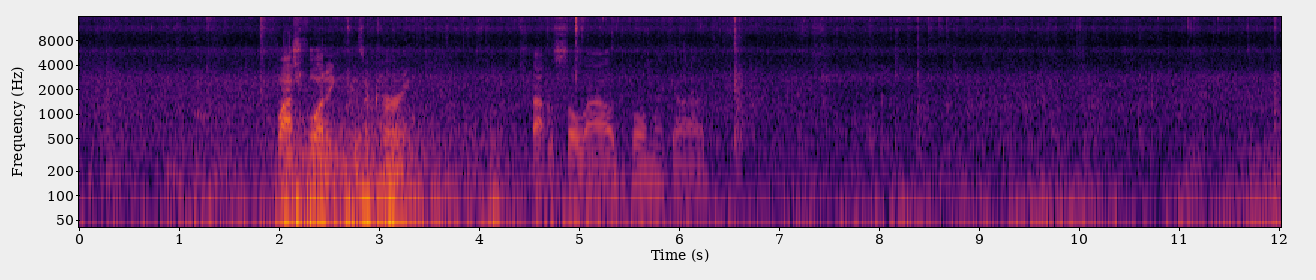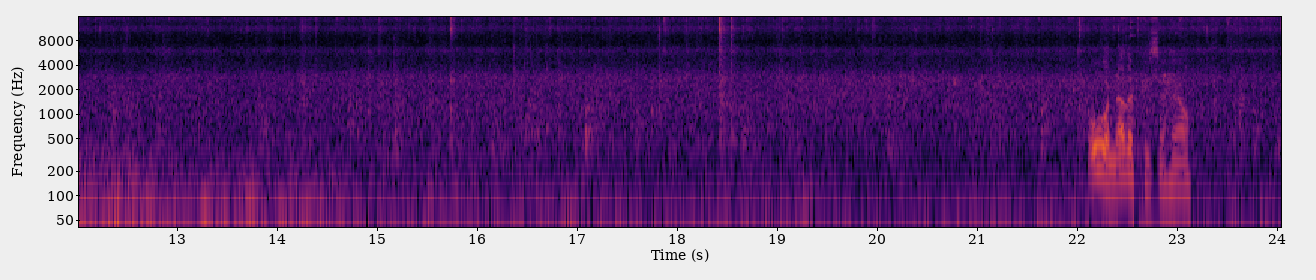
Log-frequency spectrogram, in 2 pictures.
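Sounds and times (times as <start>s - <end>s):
thunder rumbling: 0.0s - 14.9s
heavy rain pouring: 0.0s - 24.0s.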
